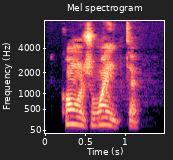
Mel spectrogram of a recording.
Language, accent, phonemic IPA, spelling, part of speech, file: French, Canada, /kɔ̃.ʒwɛ̃t/, conjointes, adjective / noun, LL-Q150 (fra)-conjointes.wav
- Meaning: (adjective) feminine plural of conjoint; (noun) plural of conjoint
